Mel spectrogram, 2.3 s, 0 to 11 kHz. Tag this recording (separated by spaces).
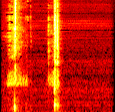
Computers 2000 Disk Floppy-Disk PC Office 1990 Amiga Commodore Atari Retrocomputing Computer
